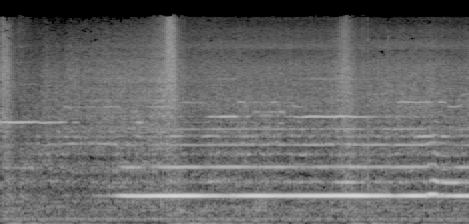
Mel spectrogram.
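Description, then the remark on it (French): A steady, windy hiss with a sustained droning tone, joined by two soft periodic swooshes of majestic wind turbine blades sweeping past on a mountain ridge in Ardèche, France, on a cool morning. There is no talking. “Et je me mets à jouer à cache-cache avec de majestueuses éoliennes.”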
